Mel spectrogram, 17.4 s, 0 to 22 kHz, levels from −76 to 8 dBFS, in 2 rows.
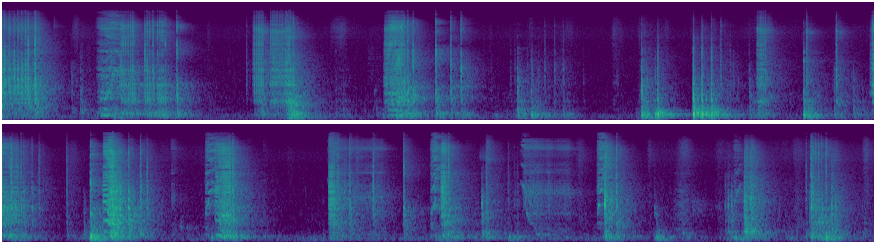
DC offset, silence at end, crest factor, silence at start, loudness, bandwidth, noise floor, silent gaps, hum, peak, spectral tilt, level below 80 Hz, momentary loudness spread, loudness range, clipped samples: under 0.1%; 0 s; 26 dB; 0 s; -27 LUFS; 17 kHz; -53 dBFS; none; none; -4 dBFS; -2.5 dB/octave; -62 dBFS; 19 LU; 6 LU; under 0.1%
